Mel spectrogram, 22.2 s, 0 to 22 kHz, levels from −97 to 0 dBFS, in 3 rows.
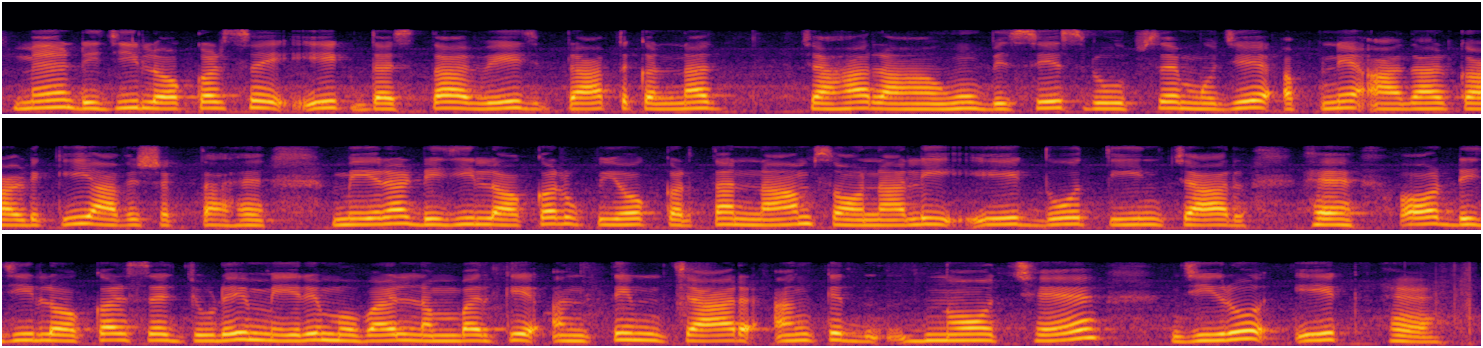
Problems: none marked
